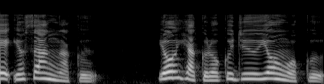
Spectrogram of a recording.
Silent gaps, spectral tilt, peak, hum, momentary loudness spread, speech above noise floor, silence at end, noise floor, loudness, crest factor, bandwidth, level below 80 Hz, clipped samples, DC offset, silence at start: none; -5.5 dB/octave; -4 dBFS; none; 11 LU; 47 dB; 0 s; -67 dBFS; -21 LUFS; 18 dB; 11 kHz; -70 dBFS; under 0.1%; under 0.1%; 0 s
